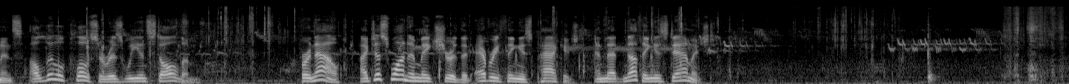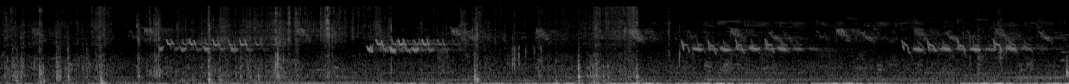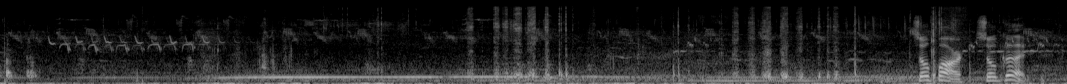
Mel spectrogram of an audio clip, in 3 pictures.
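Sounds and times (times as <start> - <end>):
packaging rustling and clicking: 0.5 - 3.6, 5.2 - 9.4, 10.0 - 17.6
bird trilling: 8.7 - 10.0, 12.0 - 16.2, 17.0 - 32.0.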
